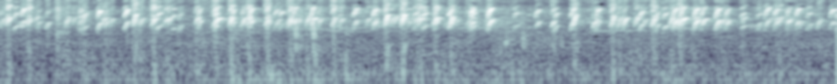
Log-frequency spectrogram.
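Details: A singing goldfinch delivers a lively, high-pitched chattering twitter of quick chirps and liquid trills in a dense, unbroken flow, recorded to stimulate other birds into song.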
